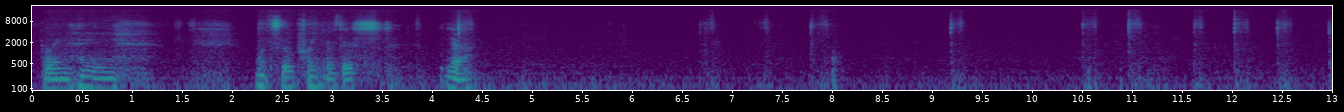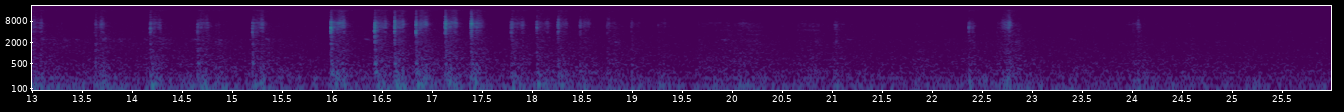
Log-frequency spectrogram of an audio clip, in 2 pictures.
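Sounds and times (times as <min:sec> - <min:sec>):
paintbrush dabbing on paper: 0:02.3 - 0:04.5, 0:06.6 - 0:08.2, 0:09.1 - 0:09.5, 0:10.4 - 0:20.0, 0:22.2 - 0:23.1, 0:23.9 - 0:24.3.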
